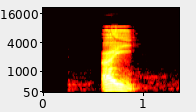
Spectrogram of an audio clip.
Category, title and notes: Sound effects > Other
ya-sisme
arabic, male, sound, vocal, voice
